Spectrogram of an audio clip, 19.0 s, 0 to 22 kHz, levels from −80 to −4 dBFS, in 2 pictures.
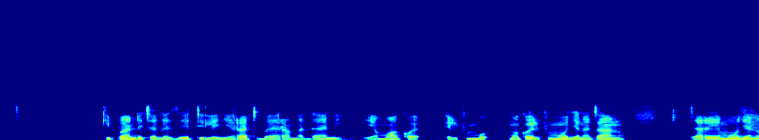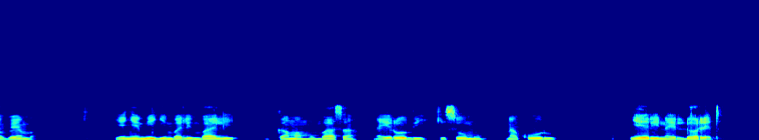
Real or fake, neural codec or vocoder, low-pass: real; none; 5.4 kHz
